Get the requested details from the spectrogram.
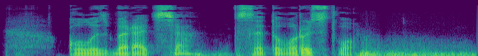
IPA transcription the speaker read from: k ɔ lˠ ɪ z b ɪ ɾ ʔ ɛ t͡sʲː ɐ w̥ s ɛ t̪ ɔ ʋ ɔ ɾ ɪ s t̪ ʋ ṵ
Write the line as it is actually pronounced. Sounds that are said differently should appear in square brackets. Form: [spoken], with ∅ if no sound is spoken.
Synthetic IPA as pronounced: k ɔ lˠ ɪ z b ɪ ɾ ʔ ɛ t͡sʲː ɐ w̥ s ɛ t̪ ɔ ʋ ɔ ɾ ɪ s t̪ ʋ [ɔ̰]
